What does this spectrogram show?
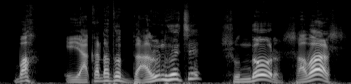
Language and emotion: Bengali, surprised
